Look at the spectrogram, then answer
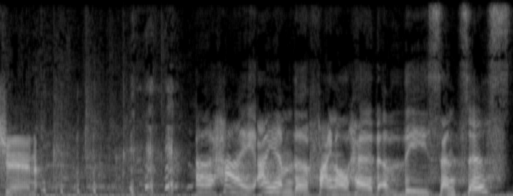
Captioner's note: audience laughing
